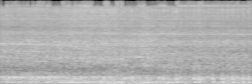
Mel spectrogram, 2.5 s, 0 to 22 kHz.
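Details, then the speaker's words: Freshly rebuilt 2003 Yamaha TTR125 single-cylinder dirt bike after repairing a horrible engine knock: a steady, even idle putter with no knock or tapping. It is really quiet, and the knocking sound is gone. "Nice and quiet engine. That's really quiet. So we got rid of that sound. That's all fixed."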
